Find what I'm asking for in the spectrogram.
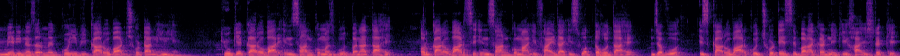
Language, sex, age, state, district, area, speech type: Urdu, male, 18-30, Bihar, Purnia, rural, spontaneous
